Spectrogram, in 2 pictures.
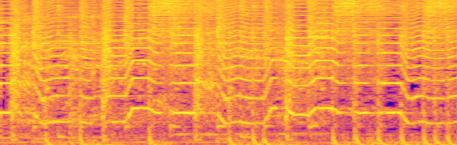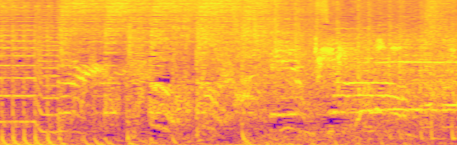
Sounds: Electronic dance music, Music

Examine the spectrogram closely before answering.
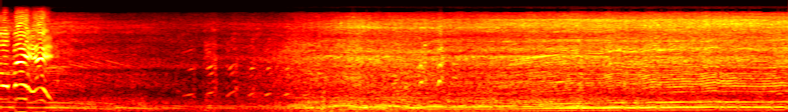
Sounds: Vehicle, Speech

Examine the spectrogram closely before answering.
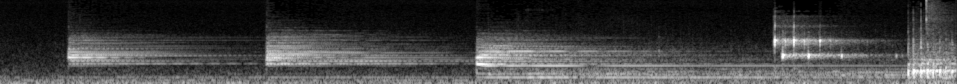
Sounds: Music

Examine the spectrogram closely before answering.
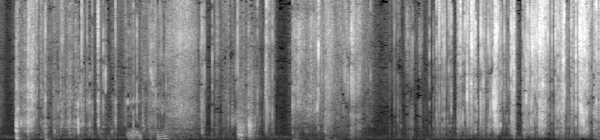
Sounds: inside a small room, Speech

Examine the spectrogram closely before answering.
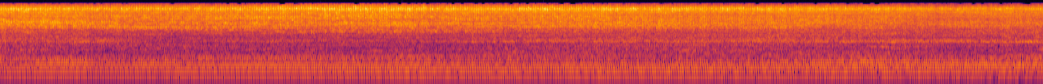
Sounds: car engine starting

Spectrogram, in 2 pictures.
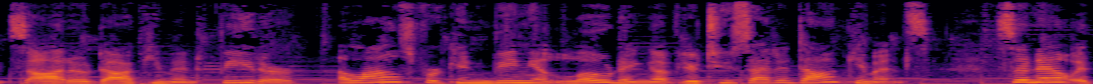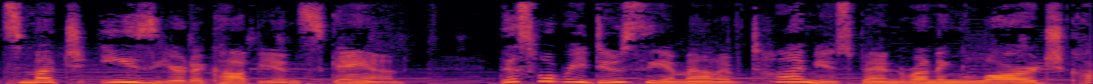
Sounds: Speech, Music

